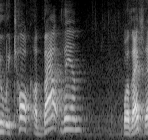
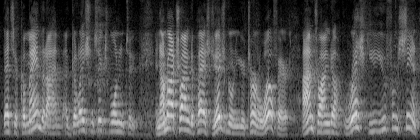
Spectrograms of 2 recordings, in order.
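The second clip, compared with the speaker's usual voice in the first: ordinary talk, nothing marked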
